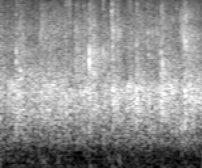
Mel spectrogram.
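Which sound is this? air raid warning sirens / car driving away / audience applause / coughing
audience applause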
